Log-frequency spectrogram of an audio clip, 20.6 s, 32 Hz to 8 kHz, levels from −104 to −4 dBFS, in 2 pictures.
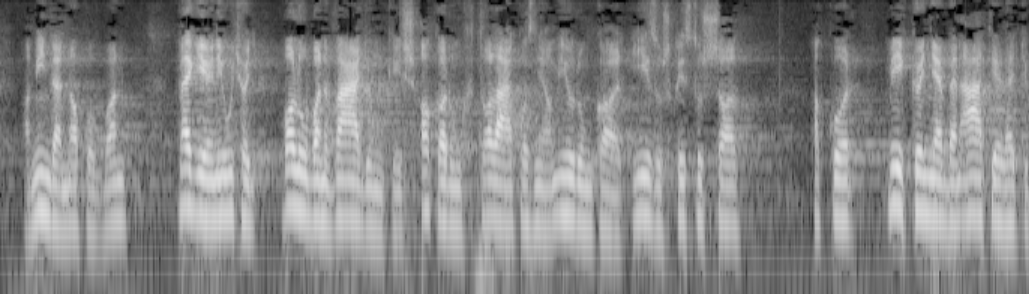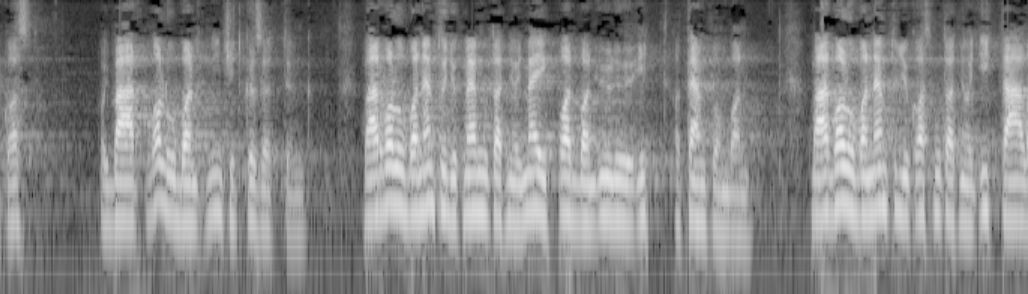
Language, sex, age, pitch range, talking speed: Hungarian, male, 30-49, 120-140 Hz, 135 wpm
